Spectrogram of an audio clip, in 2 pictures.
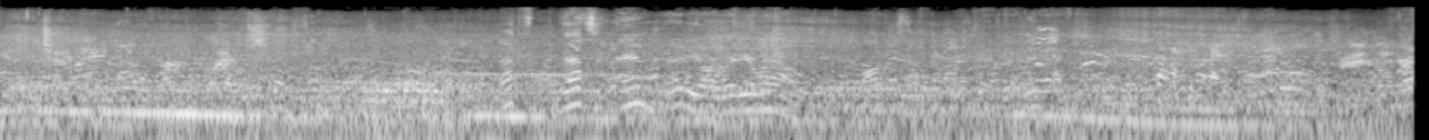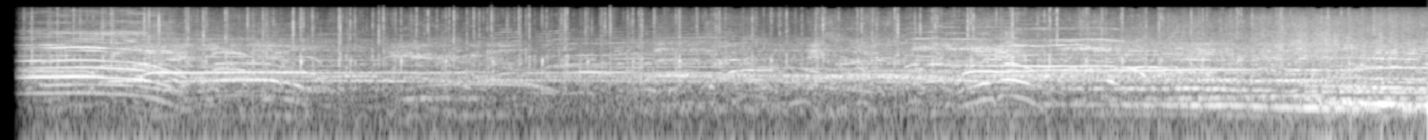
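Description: IndyCar race cars scream past at full speed, their engine pitch dropping as they go by.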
